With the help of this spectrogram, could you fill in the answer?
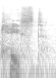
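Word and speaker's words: hesed: Now, that word that I used, haste, it's spelled H-E-S-E-D. H-E-S-E-D. It's a Hebrew word, but it's pronounced like haste, like speedy, fast, right, when you're rushing.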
